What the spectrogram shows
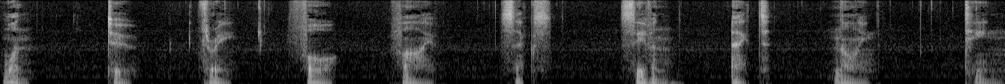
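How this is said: It is counted in a New Zealand accent. "That was New Zealand"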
